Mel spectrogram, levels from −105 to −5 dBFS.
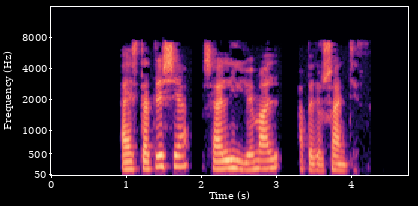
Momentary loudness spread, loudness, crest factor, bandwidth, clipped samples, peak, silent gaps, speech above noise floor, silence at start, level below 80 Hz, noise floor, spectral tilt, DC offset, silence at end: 13 LU; -21 LUFS; 20 dB; 7.8 kHz; under 0.1%; -2 dBFS; 1.88-2.00 s, 3.08-3.27 s; over 69 dB; 0.95 s; -72 dBFS; under -90 dBFS; -3.5 dB/octave; under 0.1%; 0.75 s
